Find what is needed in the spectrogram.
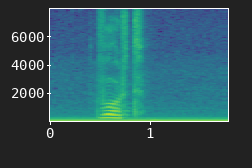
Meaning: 1. worm 2. maggot 3. contemptible being
- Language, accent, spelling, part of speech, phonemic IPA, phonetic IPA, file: Armenian, Eastern Armenian, որդ, noun, /voɾtʰ/, [voɾtʰ], Hy-որդ.ogg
